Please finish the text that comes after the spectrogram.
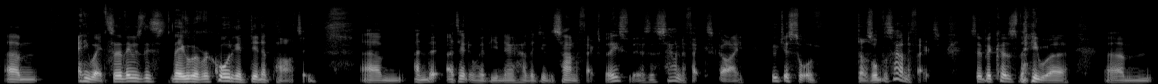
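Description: A man's voice: on the low side, expressive, fast, warm tone, no room sound, clean studio sound. A British man co-hosting a podcast, chatting casually and telling stories in a self-deprecating, hesitant way. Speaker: podcast co-host. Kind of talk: casual anecdotal chat.

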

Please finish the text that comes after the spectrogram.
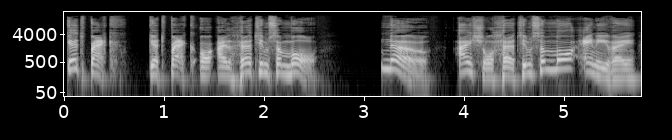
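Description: A gleeful werewolf brute who mocks his enemies, voiced by a man, pitched well above a normal man's talk and pushed loud. He sounds strained and taunting, and the room around him is dry. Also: very animated, measured pace, no echo, full character voice. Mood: menacing. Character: gleeful brutish male werewolf fighter.

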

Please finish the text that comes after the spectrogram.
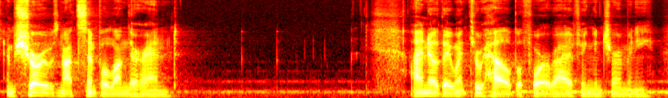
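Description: A man playing a lonely, resigned Syrian widower in his seventies in a dramatic podcast monologue, halting and reflective. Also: rumbling low, flat delivery, slight background noise. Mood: sorrowful, reflective. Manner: slow, halting, reflective delivery with weighty pauses.

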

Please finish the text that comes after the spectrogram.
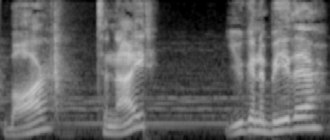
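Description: An actor playing a pushy, needling best buddy of about thirty in an audio drama, brash and blunt in manner. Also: male voice, a little high, sing-song, unhurried, fairly bright tone, soft background music. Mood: dismissive. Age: around thirty.

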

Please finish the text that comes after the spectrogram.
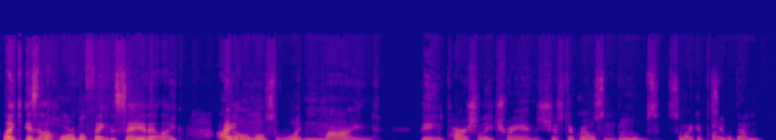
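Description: Podcast co-host, male, late thirties, slightly high voice, crude rambling jokester, dry close mic. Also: moderate pace, darkish tone, dry recording. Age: 30s. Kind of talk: casual crude banter.

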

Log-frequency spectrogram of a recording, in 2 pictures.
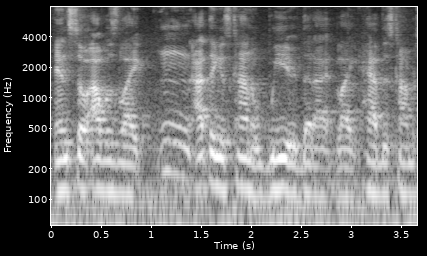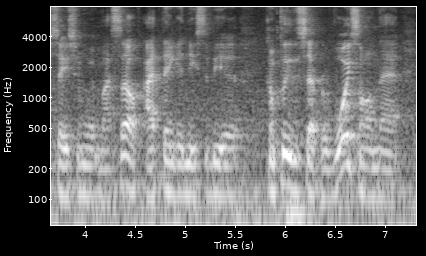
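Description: A man speaking as a musician guest in a candid podcast conversation, telling personal stories in a reflective, expressive way with casual swearing. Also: lowish voice, fast talker, hardly any pauses. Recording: roomy echo with faint background noise.

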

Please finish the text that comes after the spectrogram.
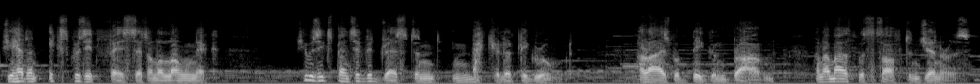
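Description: Smooth private eye, old radio play, deep-ish, lively delivery, polite. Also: male voice, soft background music, poor audio. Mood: measured, dramatic. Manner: measured, polite storytelling. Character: suave male private investigator telling his case. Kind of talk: old-time radio drama narration.

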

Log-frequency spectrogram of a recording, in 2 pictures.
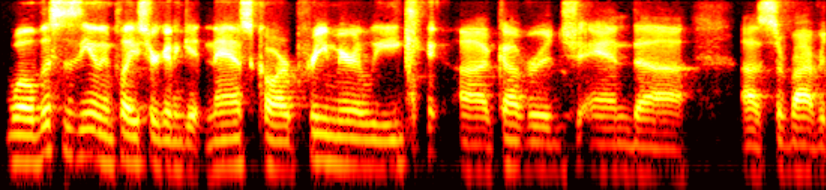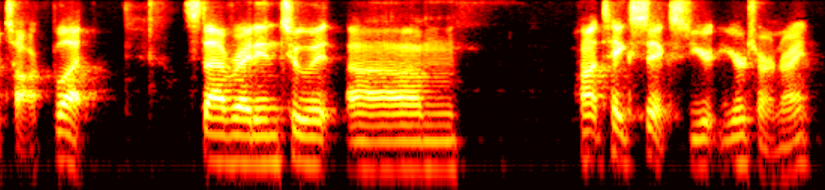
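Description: A man's voice: mid-range voice, normal speed, fairly bright tone. A man in his twenties co-hosting a sports podcast, joking and rambling with lots of fillers. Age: 20s. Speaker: podcast co-host. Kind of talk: casual sports podcast chat.

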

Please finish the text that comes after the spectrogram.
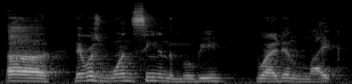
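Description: A man's voice: on the high side, steady tone, moderate pace. A man co-hosting a casual movie review podcast, rambling and swearing freely as he chats. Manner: rambling, profane. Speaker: podcast co-host. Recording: roomy, echoey sound.

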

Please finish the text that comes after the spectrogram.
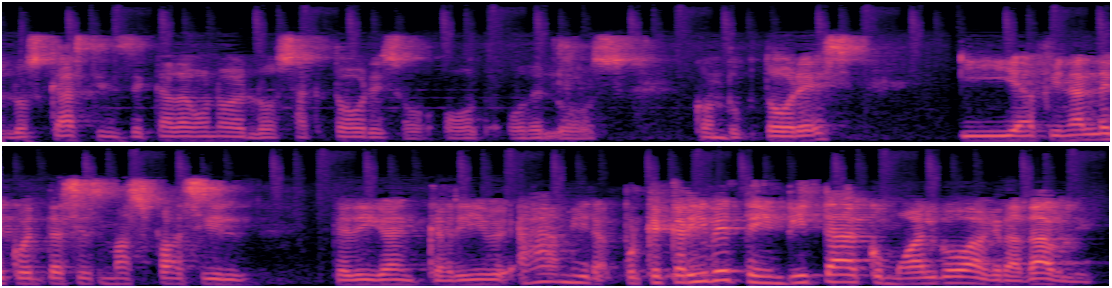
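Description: A man's voice: mid-range voice, normal speed, a little hiss or hum. A middle-aged man from Costa Rica, talking casually as a guest who often laughs. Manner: chatty, relaxed, laughs often. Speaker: guest, actor and presenter. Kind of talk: casual conversation.

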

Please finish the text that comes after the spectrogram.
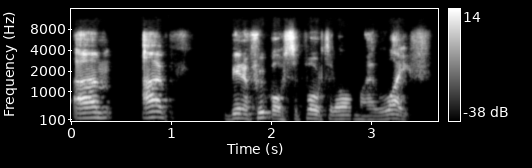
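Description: A middle-aged man with a Scottish accent, speaking as a guest on a podcast discussion in a measured, articulate way. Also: mid-range voice, muffled recording. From Scotland.

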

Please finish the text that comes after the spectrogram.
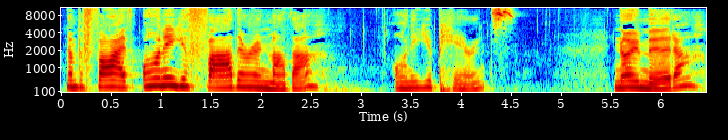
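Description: A woman's voice: a little high, measured pace, a bit bright. A woman preaching a conversational sermon in a church, earnest, with self-deprecating asides. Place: church auditorium with screens.

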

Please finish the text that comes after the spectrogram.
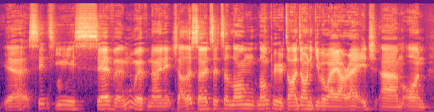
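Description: A man's voice: mid-range voice, normal speed, sharp tone, clean tone. A man in his thirties hosting a podcast interview over a video call, enthusiastic and rambling, with lots of restarts. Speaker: podcast host. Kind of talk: friendly casual interview chat.

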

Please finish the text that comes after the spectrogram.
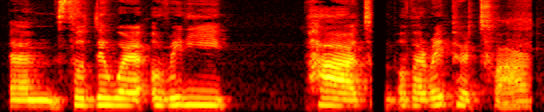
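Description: A woman researcher on an academic panel, explaining her work in a halting way with frequent pauses and restarts. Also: medium pitch, fairly even intonation, sharp tone. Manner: hesitant, many fillers and restarts while explaining.

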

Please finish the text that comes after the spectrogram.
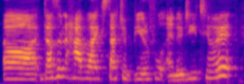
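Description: A woman's voice: mid-range voice, fairly quick, bright, forceful tone, poor audio. A young woman hosting a podcast interview, bubbly and effusive, full of gushing praise for her guest. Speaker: podcast host. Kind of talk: casual interview.

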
